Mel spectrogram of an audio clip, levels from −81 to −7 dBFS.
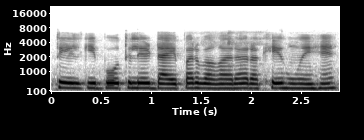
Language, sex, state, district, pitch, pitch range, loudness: Hindi, female, Punjab, Pathankot, 225 Hz, 215-230 Hz, -11 LUFS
